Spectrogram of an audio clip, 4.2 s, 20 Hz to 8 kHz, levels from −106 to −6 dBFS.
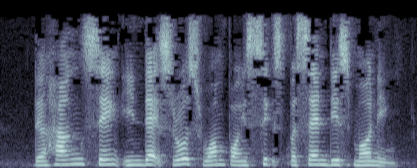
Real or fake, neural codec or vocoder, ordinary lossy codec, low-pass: fake; vocoder, 44.1 kHz, 128 mel bands every 512 samples, BigVGAN v2; MP3, 32 kbps; 7.2 kHz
